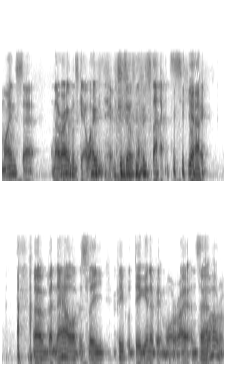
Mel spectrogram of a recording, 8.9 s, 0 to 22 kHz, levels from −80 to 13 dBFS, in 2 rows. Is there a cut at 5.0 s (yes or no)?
no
